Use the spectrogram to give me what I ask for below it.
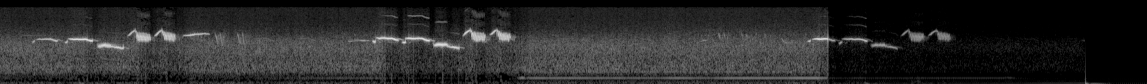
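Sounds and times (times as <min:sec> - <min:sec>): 
hissing background: 0:00.0 - 0:10.9
yellow-breasted bunting phrase of clear whistles and slurred notes: 0:03.4 - 0:09.6.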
